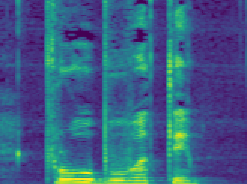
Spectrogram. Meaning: to try, to attempt
- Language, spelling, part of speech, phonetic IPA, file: Ukrainian, пробувати, verb, [ˈprɔbʊʋɐte], Uk-пробувати.ogg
